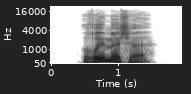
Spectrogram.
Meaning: inflection of römisch: 1. strong/mixed nominative/accusative feminine singular 2. strong nominative/accusative plural 3. weak nominative all-gender singular 4. weak accusative feminine/neuter singular
- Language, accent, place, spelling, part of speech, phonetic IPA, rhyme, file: German, Germany, Berlin, römische, adjective, [ˈʁøːmɪʃə], -øːmɪʃə, De-römische.ogg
